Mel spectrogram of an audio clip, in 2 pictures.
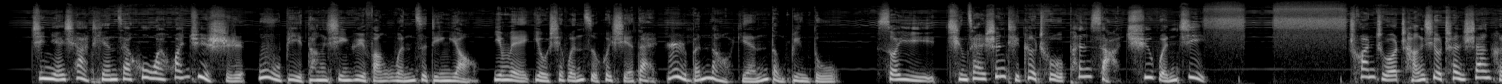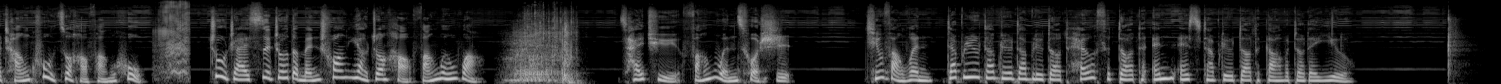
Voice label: mandarin; nsw health; mosquito-borne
